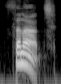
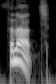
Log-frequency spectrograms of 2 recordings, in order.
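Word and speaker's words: snatch: এর উচ্চারণটা কি দাঁড়ালো স্নাচ এখানে টি সাইলেন্ট আমরা জানি টি এর পরে সি এইচ থাকলে টি সাইলেন্ট তাই এখানে টি এর উচ্চারণ হচ্ছে না এস এন এ সি এইচ স্নাচ পরিষ্কার এই ছোট্ট ওয়ার্ডটিতে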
